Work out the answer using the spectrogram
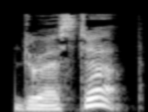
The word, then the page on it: dressed-up: British English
